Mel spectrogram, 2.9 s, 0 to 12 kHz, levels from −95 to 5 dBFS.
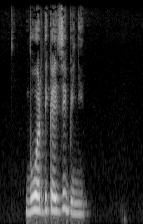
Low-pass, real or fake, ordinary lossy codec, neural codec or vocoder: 10.8 kHz; fake; Opus, 64 kbps; codec, 24 kHz, 0.9 kbps, WavTokenizer, medium speech release version 2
